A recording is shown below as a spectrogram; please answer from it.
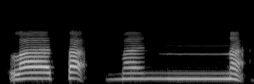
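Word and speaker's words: لا تأمنّا: La ta'manna, tapi karena ada ismam di sana, jadi dibacanya la ta'manna. Jadi pada kata man itu bibir dimoncongkan.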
